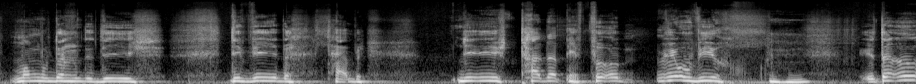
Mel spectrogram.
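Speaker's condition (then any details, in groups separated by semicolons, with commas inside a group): Cerebral palsy; speech not normal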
